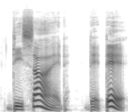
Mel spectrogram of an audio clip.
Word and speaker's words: decided: So this is a regular verb which receives, with that D sound ending, receives an extra syllable in the past. Decide, de, 2 syllables. Decide becomes decided, 3 syllables.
